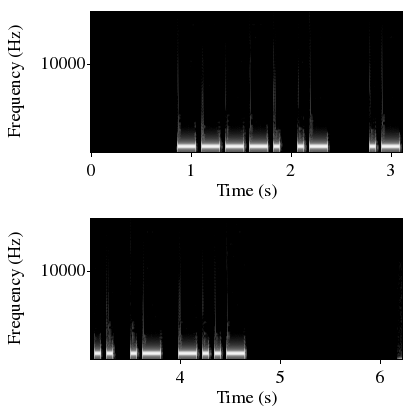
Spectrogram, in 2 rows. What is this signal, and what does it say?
Morse code, heard as a keyed tone, about 20 wpm, 700 Hz. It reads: 9A LAX
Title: Field Day Exchanges Encore - 20wpm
